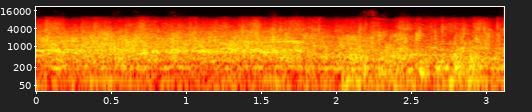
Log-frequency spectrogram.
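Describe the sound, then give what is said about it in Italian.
A crowd applauds loudly after a singer's performance. A dense, steady roar of clapping fills the stretch, with crowd voices mixed in beneath it. “due minuti di applausi.”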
